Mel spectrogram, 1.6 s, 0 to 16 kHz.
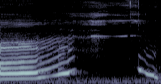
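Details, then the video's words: Female pet dog vocalizing what her owner hears as the word "marijuana": a drawn-out harmonic whine sliding upward over about 0.7 seconds, a short pause, then a brief falling yelp at the end. "Talking Dog said marijuana"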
